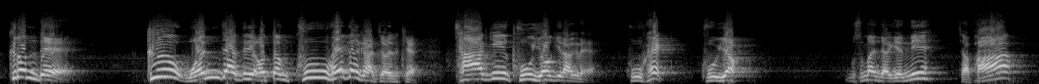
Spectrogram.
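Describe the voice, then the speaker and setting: A male physics teacher lecturing a class, stopping again and again to check that students follow. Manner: keeps checking understanding with short questions; lively, swings between loud stresses and low mutters.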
